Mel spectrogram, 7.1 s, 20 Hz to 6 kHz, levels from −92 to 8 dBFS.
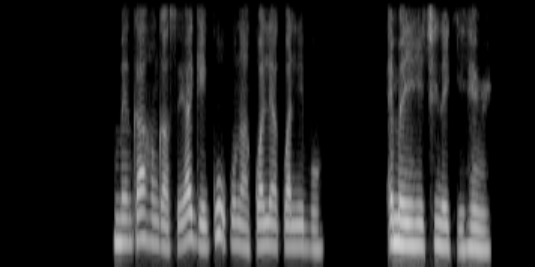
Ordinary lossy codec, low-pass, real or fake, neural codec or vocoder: none; 5.4 kHz; fake; codec, 16 kHz in and 24 kHz out, 0.9 kbps, LongCat-Audio-Codec, fine tuned four codebook decoder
